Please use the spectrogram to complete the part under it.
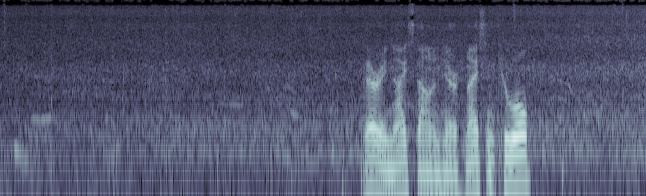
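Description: Water trickles over rocks in the distance.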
